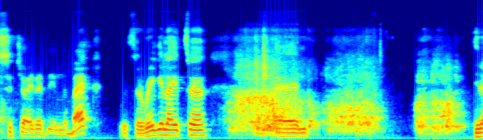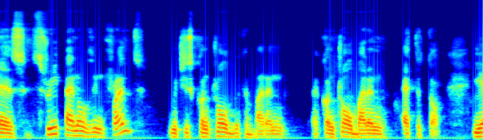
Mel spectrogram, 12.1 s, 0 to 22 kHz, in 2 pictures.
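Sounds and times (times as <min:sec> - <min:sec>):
castors rolling and scraping on wood: 0:02.8 - 0:06.0.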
